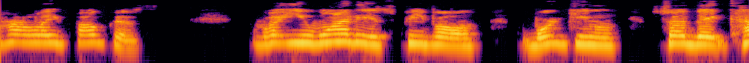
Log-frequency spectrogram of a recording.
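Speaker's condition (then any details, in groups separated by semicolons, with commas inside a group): ALS; much trouble speaking but intelligible, breathing limits talking time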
